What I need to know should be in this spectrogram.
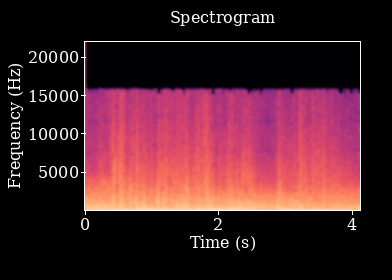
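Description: An explosion roars and rumbles deeply.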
